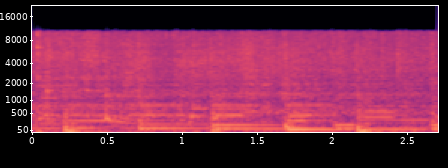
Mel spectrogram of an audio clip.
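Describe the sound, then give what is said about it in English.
Sea bass cooking skin-side down alongside head-on prawns in a frying pan, giving a constant, faint sizzle and crackle of hot oil with no voices. “Let these continue to cook for just another few moments. Now that our bass is just almost there, just another few moments on the skin.”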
